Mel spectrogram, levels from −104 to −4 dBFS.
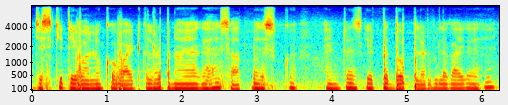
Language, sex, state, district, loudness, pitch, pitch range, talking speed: Hindi, male, Bihar, Darbhanga, -17 LUFS, 115 Hz, 115-125 Hz, 190 wpm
